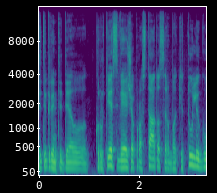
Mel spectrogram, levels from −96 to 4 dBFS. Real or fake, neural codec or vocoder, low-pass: fake; vocoder, 44.1 kHz, 128 mel bands, Pupu-Vocoder; 14.4 kHz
